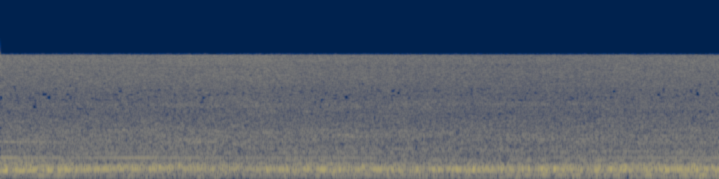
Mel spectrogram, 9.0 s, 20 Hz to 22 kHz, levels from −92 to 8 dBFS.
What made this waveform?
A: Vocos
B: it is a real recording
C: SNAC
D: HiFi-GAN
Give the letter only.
B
